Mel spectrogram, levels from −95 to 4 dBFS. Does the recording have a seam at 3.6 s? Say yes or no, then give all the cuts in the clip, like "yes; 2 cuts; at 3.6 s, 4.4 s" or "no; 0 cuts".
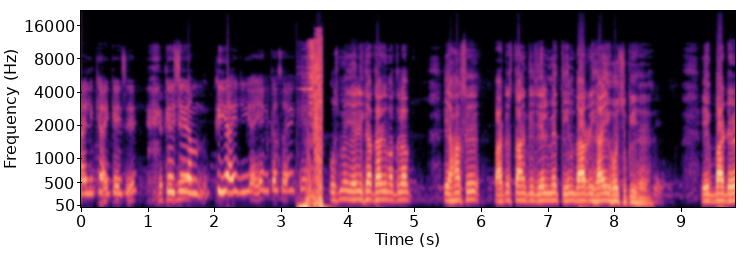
yes; 1 cut; at 3.6 s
